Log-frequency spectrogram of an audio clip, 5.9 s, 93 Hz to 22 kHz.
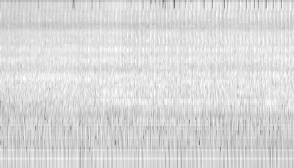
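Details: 2012 Fan 150 fuel-injected motorcycle at idle: fast even ticking chatter over steady single-cylinder idle, about three beats per second; engine noise of unknown cause.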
